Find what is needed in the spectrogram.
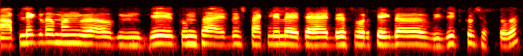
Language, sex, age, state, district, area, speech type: Marathi, male, 30-45, Maharashtra, Buldhana, urban, conversation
